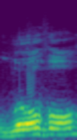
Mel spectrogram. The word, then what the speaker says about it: Louisville: Louisville.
